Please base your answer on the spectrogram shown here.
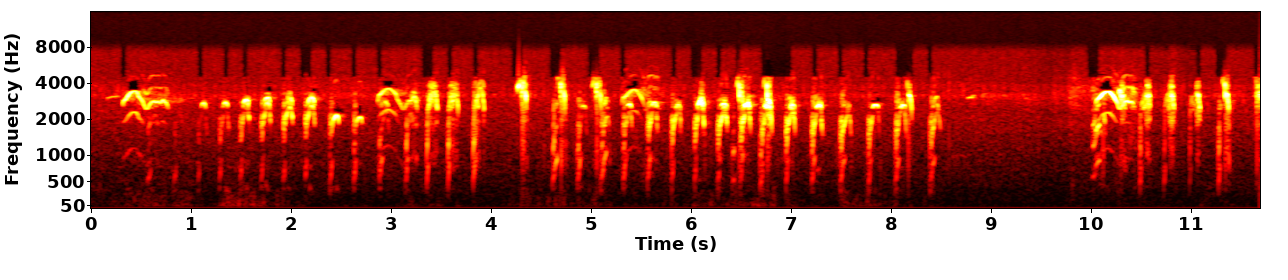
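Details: Osprey at a nest in Pohjois Satakunta, Finland, 6 July 2023 around 12.31: long bout of piercing whistled chirps, starting with a slurred whistle, speeding into an even run of short notes, pausing, then resuming with slurred whistles.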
